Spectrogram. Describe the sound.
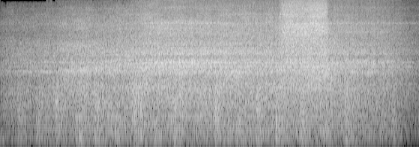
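Passenger train arriving at a station: a steady rumbling roar with hiss and faint rhythmic clatter that swells, holds, then eases slightly, with no voices.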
